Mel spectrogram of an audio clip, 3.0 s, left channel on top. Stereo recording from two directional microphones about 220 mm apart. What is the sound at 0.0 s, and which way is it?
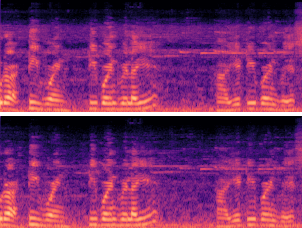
A man's voice, 25° right (ahead or behind).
